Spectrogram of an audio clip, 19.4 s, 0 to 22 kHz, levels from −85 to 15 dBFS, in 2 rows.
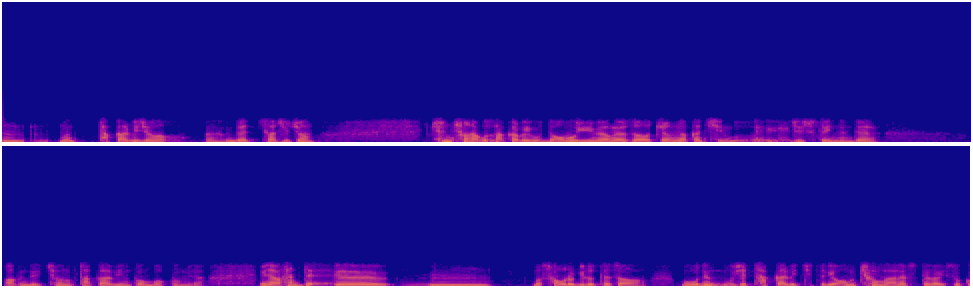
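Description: Throughout, the speech has passed through the G.729 codec, an 8 kbit/s coder that rebuilds each 10 ms frame from a vocal tract filter, a pitch predictor and a few pulses. Nothing reaches past about 3.4 kHz, and the voice sounds plainly rough and synthetic.

VoIP packet loss is concealed by the speech codec at 1.60 to 1.77 s (140 ms lost), 4.85 to 4.94 s (60 ms), 7.17 to 7.91 s (400 ms scattered, runs up to 140 ms), 12.76 to 13.02 s (220 ms) and 16.77 to 17.01 s (runs up to 120 ms). In each gap the decoder stretches the last pitch and filter into a fading buzzy tone or coloured noise, and the voice stays weak or distorted afterwards.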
